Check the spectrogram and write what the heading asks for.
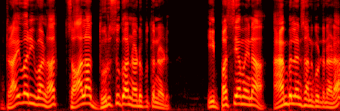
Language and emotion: Telugu, angry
